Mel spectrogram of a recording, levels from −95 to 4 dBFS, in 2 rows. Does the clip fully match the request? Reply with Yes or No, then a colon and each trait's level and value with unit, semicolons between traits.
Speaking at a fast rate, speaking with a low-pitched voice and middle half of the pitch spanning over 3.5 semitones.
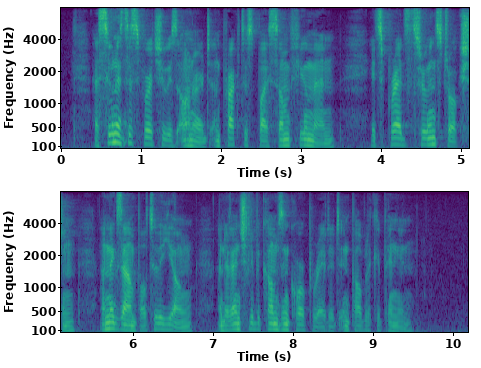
No: average, 170 wpm; low, 115 Hz; wide, 5.4 semitones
